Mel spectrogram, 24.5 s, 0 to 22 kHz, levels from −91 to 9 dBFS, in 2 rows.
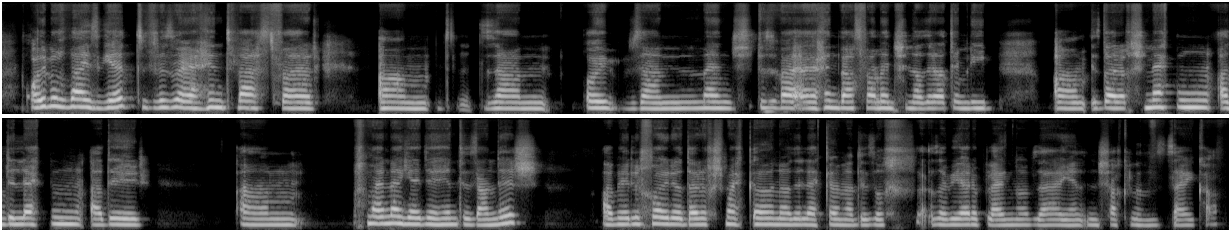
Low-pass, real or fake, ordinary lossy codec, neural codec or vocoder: none; fake; none; codec, 44.1 kHz, 2.6 kbps, SNAC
